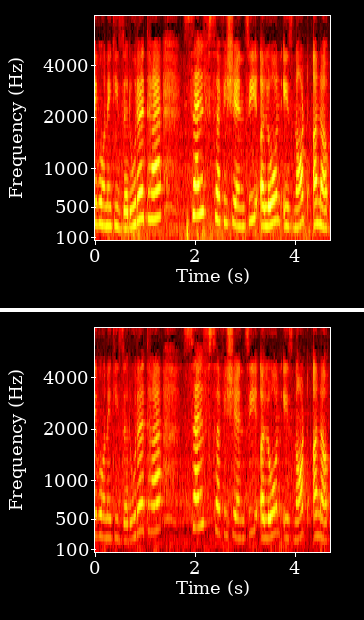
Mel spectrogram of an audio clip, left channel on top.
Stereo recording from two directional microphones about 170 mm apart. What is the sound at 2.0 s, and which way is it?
Speech, 10° left (ahead or behind).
